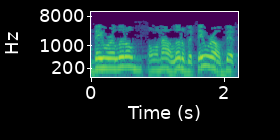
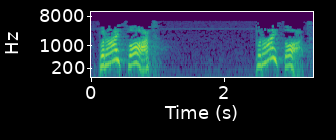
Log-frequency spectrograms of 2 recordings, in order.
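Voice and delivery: high, raised protest, easing on the repeat; let-down protest; 6 semitones higher, 6 dB louder than usual. Retold or imitated. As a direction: object like someone badly let down. Voicing let-down people's protest.

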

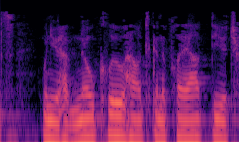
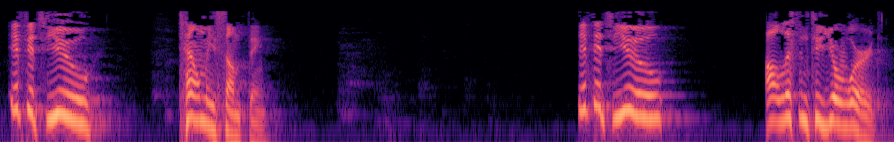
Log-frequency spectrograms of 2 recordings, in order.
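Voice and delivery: much higher and louder, pleading; Peter's bold cry; 10 semitones higher, 13 dB louder, slower than usual. Retold or imitated. Peter calling to Jesus, high and loud with faith. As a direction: cry out in full trust.

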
